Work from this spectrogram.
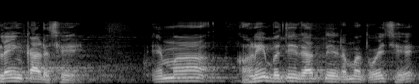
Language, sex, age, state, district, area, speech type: Gujarati, male, 60+, Gujarat, Amreli, rural, spontaneous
